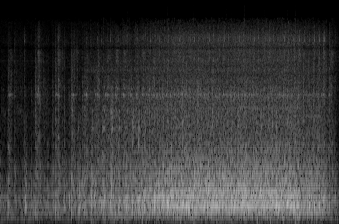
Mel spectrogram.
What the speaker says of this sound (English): sew a tack down stitch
